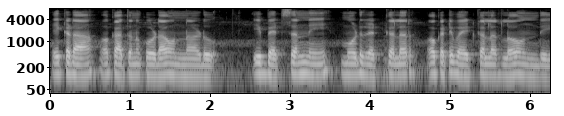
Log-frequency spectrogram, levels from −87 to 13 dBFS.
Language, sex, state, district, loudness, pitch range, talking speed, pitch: Telugu, male, Telangana, Hyderabad, -18 LUFS, 120-135 Hz, 155 wpm, 130 Hz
